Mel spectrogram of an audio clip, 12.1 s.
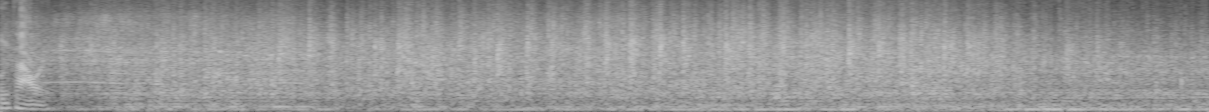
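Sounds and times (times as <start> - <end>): train cars rumbling past: 0.0 - 12.0
wheels clattering over rail joints: 1.0 - 12.0.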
